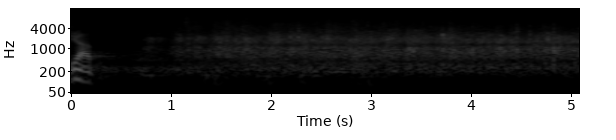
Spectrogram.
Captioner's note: applause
